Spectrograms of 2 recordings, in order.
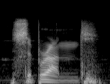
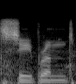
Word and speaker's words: Sibrand: meet our final target, Sibrand, or Seabrand, I think is how you pronounce it. No, I think it's pronounced Seabrand, but I don't know for sure.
